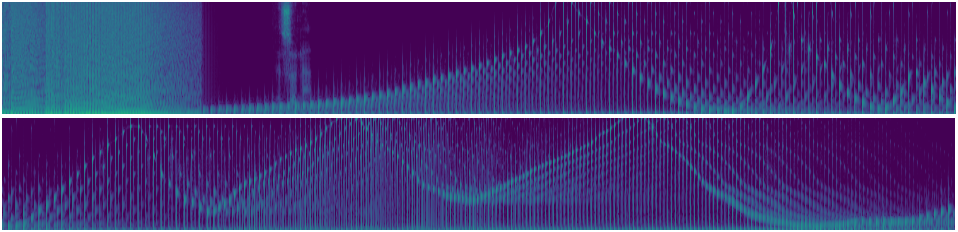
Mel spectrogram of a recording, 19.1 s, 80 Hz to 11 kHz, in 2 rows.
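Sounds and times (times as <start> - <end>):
pulsing synthesizer tone sweeping: 0.0 - 2.0.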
